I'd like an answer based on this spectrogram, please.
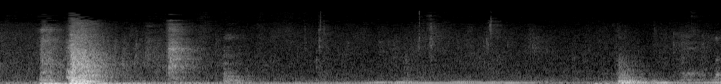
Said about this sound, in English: Can I have somebody to close the back door?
